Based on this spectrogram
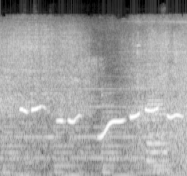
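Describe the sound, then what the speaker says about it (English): A whistled tune, indoors, from the cartoon crab Mr. Krabs: several clear sliding and warbling notes in short phrases, alone over a soft low musical hum. "An indoor whistle brings luck's dismissal!"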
